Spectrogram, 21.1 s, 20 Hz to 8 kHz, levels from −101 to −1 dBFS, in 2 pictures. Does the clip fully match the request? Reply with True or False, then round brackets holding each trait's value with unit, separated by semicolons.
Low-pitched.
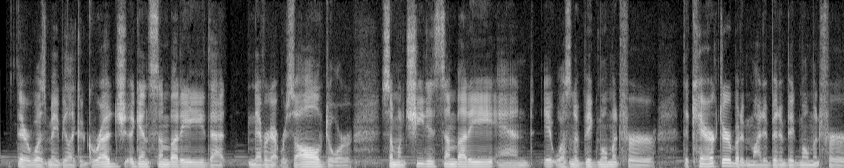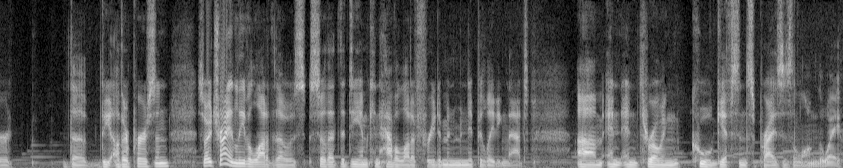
True (100 Hz)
